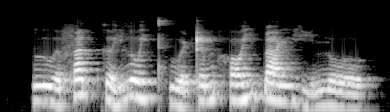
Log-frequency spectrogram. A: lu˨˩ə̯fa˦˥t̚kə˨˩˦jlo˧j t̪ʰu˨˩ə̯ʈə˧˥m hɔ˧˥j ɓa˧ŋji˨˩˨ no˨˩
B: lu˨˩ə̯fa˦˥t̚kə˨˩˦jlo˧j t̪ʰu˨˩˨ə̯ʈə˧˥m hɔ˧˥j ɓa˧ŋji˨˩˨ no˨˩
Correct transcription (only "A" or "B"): B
